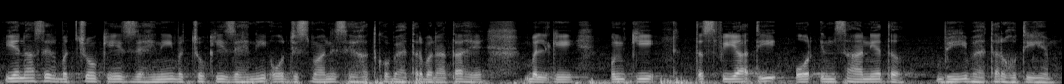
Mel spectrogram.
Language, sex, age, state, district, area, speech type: Urdu, male, 18-30, Delhi, North East Delhi, urban, spontaneous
